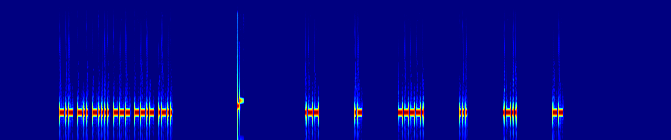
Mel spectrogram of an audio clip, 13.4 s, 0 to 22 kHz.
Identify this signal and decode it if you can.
Morse code, heard as a keyed tone, about 39 wpm, spaced as for 17 wpm, 700 Hz. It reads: KD6OQL WA9SLM
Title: USA Call Signs - 6 Characters - 8x Character Spacing - 40wpm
